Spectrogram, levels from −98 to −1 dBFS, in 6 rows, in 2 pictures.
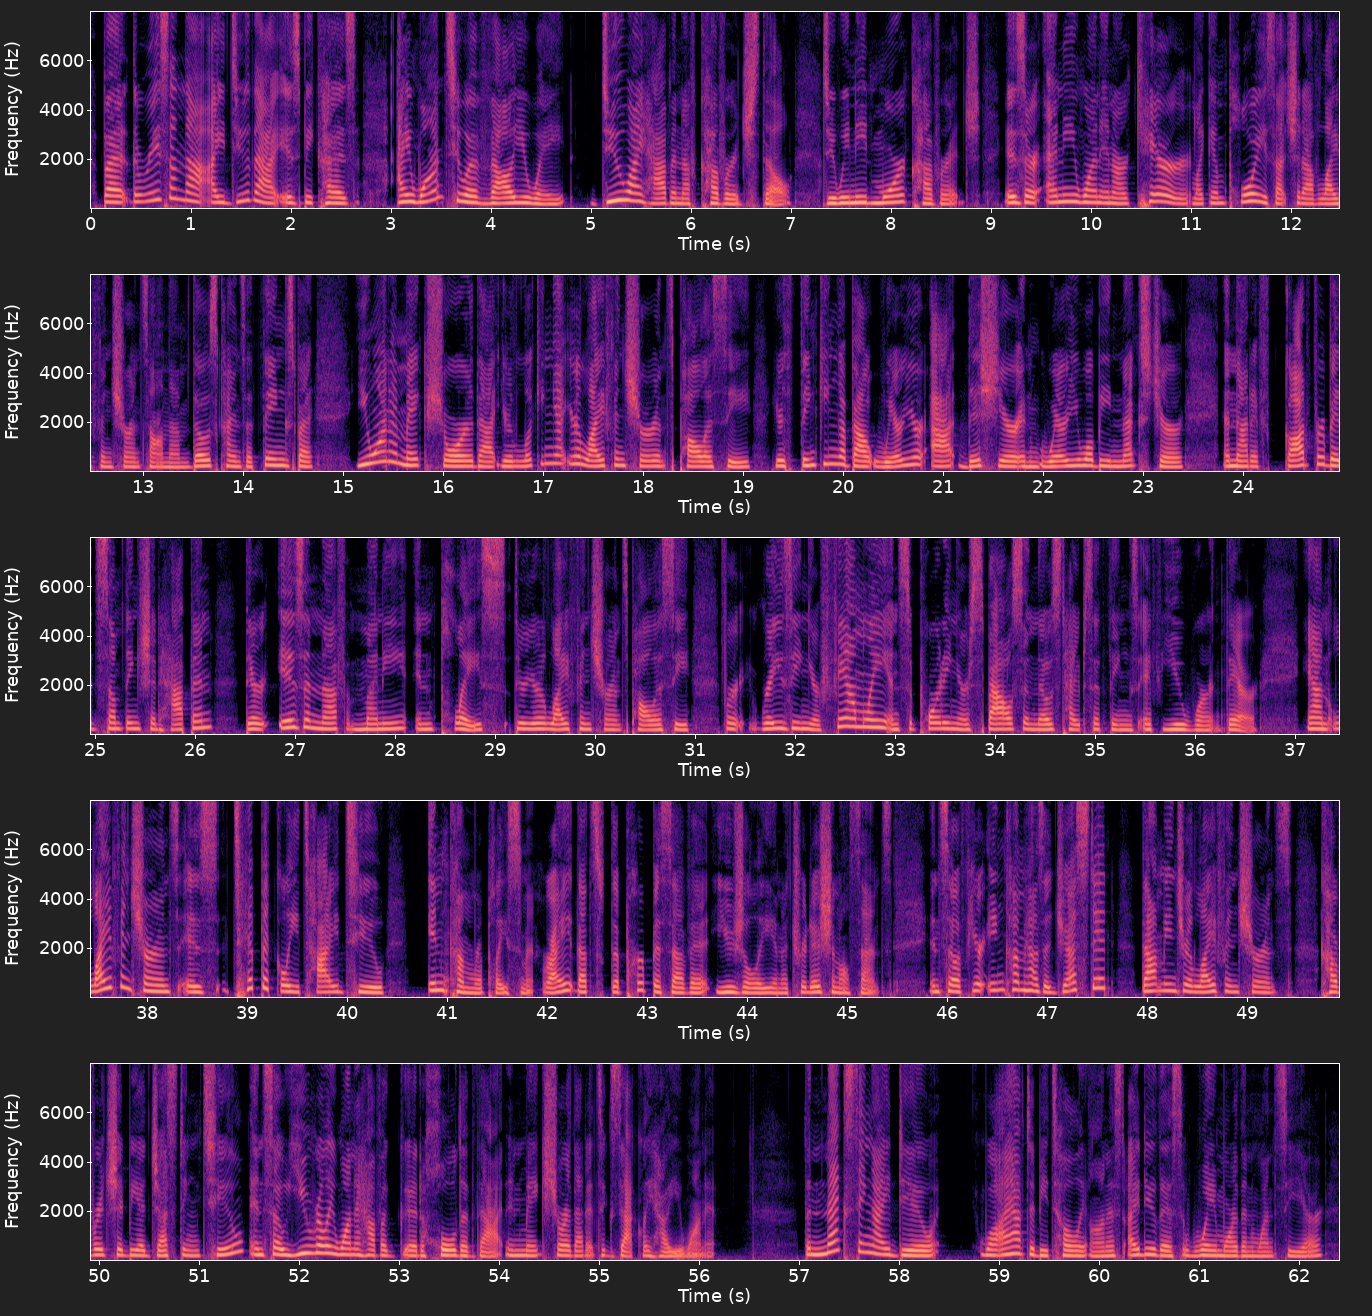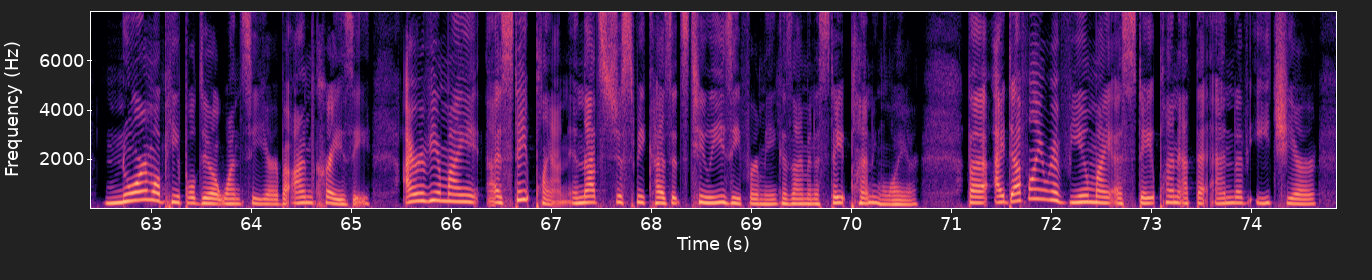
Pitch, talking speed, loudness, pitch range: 225 Hz, 185 wpm, -25 LUFS, 205-250 Hz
